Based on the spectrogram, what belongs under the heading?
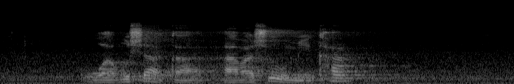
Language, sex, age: Venda, male, 22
